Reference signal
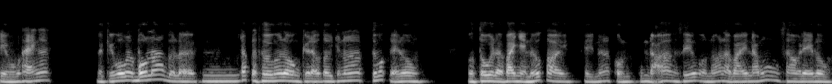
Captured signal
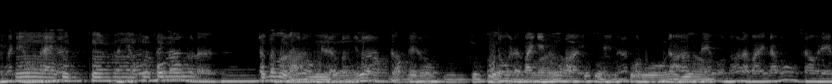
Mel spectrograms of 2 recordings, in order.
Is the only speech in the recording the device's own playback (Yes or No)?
No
